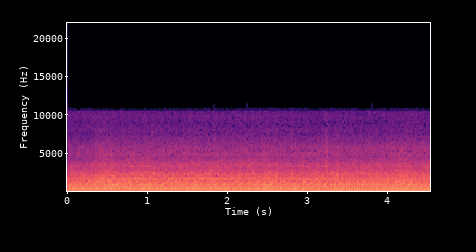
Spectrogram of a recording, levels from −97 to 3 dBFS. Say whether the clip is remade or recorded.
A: remade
